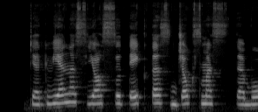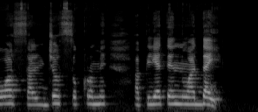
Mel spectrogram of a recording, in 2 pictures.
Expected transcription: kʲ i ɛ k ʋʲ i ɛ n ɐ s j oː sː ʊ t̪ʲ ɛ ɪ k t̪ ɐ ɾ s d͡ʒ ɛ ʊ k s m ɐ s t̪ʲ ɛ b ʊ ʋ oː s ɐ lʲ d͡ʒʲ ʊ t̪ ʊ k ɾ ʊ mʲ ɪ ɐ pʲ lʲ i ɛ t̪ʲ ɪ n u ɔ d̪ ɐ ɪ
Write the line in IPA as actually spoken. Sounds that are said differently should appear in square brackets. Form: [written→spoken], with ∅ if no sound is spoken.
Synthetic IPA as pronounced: kʲ i ɛ k ʋʲ i ɛ n ɐ s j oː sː ʊ t̪ʲ ɛ ɪ k t̪ ɐ [ɾ→∅] s d͡ʒ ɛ ʊ k s m ɐ s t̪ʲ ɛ b ʊ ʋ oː s ɐ lʲ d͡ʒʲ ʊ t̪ ʊ k ɾ ʊ mʲ ɪ ɐ pʲ lʲ i ɛ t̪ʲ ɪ n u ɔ d̪ ɐ ɪ

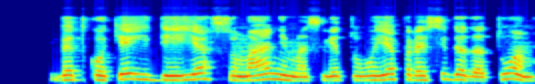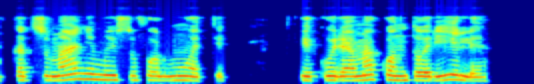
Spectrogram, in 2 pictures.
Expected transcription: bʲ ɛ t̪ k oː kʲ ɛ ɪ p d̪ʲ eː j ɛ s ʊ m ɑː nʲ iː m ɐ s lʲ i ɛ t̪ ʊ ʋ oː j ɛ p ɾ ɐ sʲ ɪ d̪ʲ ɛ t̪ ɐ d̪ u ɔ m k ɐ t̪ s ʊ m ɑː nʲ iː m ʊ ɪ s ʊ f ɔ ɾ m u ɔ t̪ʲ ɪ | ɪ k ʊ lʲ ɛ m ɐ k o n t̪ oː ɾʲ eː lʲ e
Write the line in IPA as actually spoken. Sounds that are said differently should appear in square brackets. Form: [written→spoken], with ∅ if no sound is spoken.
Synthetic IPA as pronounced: bʲ ɛ t̪ k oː kʲ ɛ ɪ [p→∅] d̪ʲ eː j ɛ s ʊ m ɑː nʲ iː m ɐ s lʲ i ɛ t̪ ʊ ʋ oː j ɛ p ɾ ɐ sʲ ɪ d̪ʲ ɛ [t̪→d̪] ɐ [d̪→t̪] u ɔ m k ɐ t̪ s ʊ m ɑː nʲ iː m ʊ ɪ s ʊ f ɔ ɾ m u ɔ t̪ʲ ɪ | ɪ k ʊ [lʲ→ɾʲ] ɛ m ɐ k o n t̪ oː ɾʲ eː lʲ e

